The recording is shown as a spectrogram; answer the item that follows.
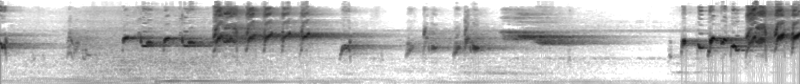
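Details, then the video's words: Red-whiskered bulbul singing, a recording meant for decoying or exciting birds: repeated chattering whistled phrases, each rising into a bright jumbled flourish, separated by short pauses, with faint low rumble beneath. "เสียงนกกรงหัวจุก สำหรับต่อ หรือ เปิดให้นกคึก เสียงเพราะๆ"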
